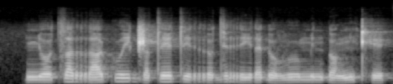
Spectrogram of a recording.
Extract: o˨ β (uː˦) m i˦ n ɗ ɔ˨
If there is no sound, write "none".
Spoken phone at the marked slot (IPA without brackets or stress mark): uː˦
